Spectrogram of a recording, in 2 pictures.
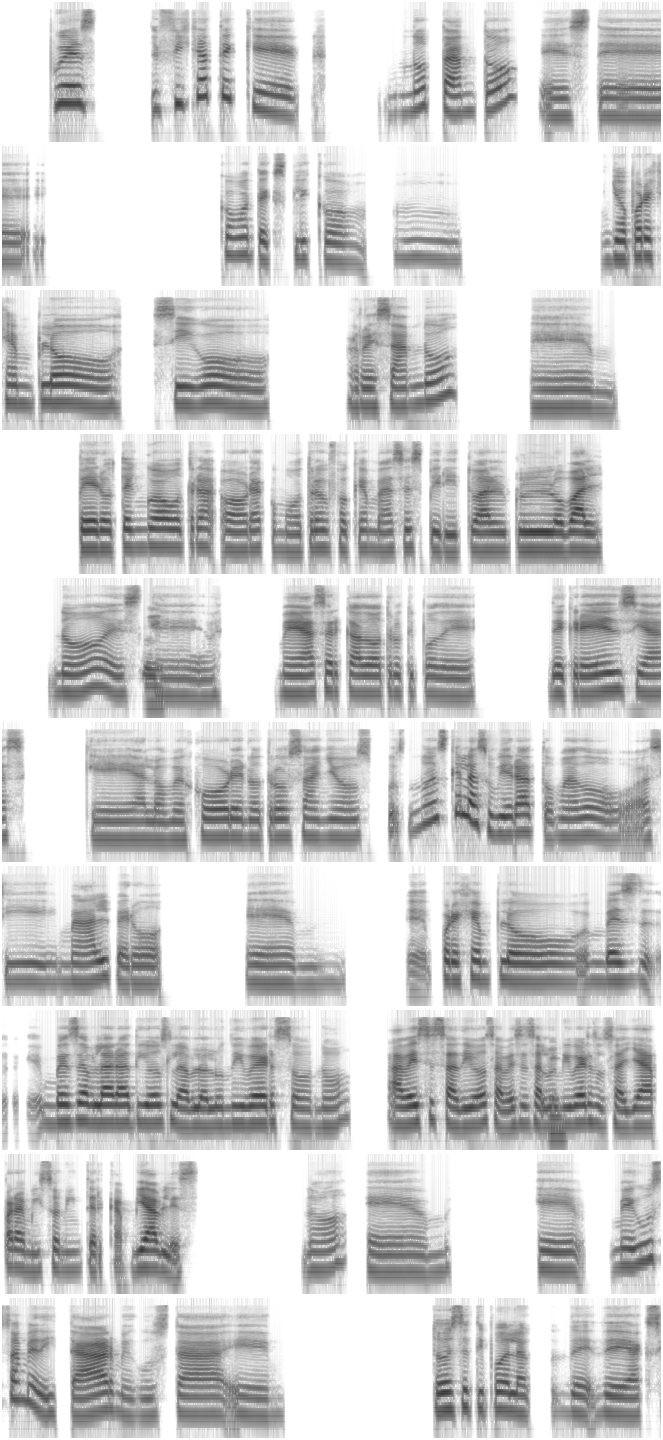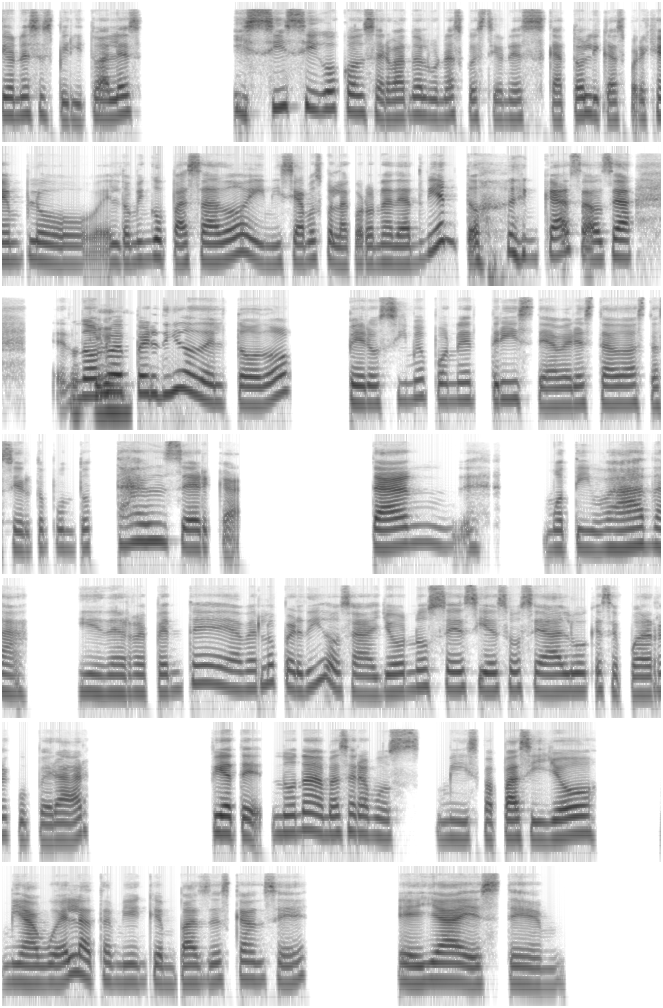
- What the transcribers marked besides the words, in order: tapping; chuckle
- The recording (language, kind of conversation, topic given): Spanish, advice, ¿Cómo puedo afrontar una crisis espiritual o pérdida de fe que me deja dudas profundas?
